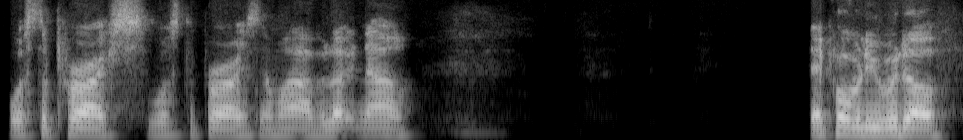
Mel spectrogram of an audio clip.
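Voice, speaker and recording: A young man hosting a live football watch-along from home, excitable and shouting, his voice going hoarse. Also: fairly high pitch, normal speed, muffled recording. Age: young adult. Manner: excitable, shouting and chanting at goals. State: losing his voice. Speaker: fan channel host. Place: home front room.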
